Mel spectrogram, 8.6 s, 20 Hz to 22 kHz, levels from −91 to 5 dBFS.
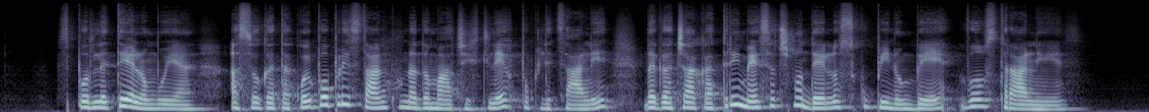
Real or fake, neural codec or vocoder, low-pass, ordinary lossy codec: fake; autoencoder, 48 kHz, 32 numbers a frame, DAC-VAE, trained on Japanese speech; 19.8 kHz; none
